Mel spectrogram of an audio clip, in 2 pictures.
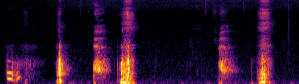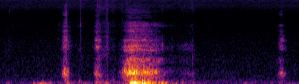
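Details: Person with a cold and a sore throat from repeated sneezing: several soft to moderate sneezes in quick succession with quiet breaths between, in a small quiet room; sneezing with a cold.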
